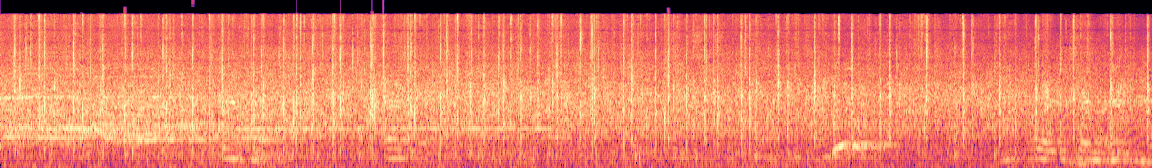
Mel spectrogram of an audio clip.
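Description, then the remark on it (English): A crowd applauds the event's staff steadily, a dense wash of clapping that holds at an even level throughout, with occasional scattered whoops rising above it. “So before I go further, would you give a great round of applause for these guys?”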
